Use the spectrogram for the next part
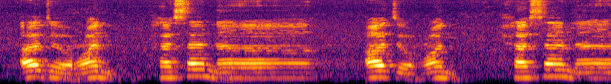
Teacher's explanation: آگے ہا ہے تو یہاں پہ ہم نے حروف حلقی کی وجہ سے تنوین کا اظہار کرنا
